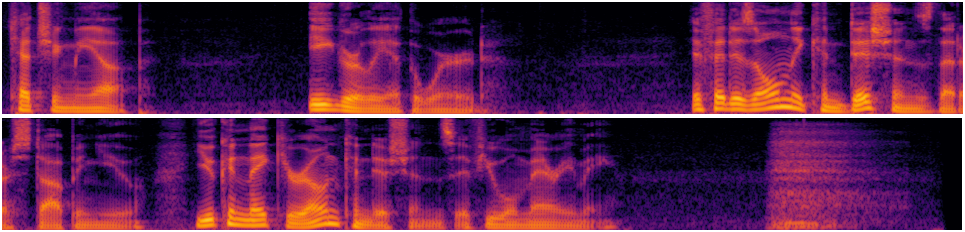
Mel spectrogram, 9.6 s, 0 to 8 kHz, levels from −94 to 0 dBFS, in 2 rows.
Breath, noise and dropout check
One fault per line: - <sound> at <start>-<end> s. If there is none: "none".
- sigh at 8.6-9.4 s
